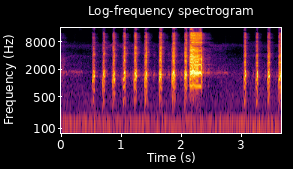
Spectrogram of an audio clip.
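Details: Red junglefowl hen used as a decoy, kataak call, 2024. A faint thin tone leads into a quickening chain of crisp clucks. A rasping burst breaks the chain, and after a pause four more clucks follow over low background hum.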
